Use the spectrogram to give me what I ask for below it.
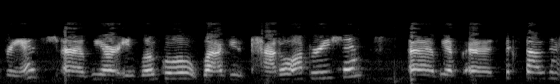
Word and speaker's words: Wagyu: There's lots of, technically it's called Wagyu, but everyone kind of has their own twang to it. So even on our team, the ranchers, Al and myself, we all kind of pronounce it differently. You'll find Wagyu, you'll find Wagyu. Depends on where people are from and what they've heard.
